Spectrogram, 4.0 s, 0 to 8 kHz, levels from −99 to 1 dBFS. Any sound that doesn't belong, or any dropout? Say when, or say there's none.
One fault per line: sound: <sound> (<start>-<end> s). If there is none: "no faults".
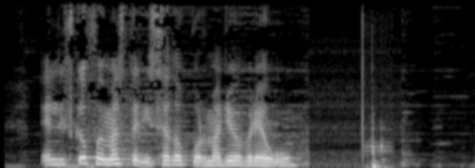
sound: thud (3.0-3.3 s)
